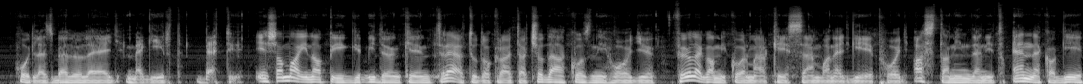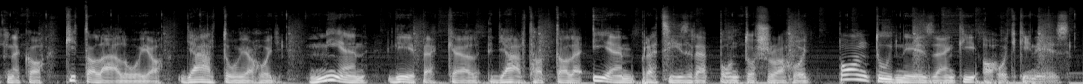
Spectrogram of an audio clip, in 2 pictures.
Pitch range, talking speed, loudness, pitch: 85-100 Hz, 135 wpm, -14 LUFS, 90 Hz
